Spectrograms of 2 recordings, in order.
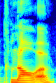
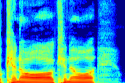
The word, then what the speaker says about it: Kanawha: And fortunately, we know how to pronounce the Kanawha River. – Well, exactly. Well, you know, Kanawha.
